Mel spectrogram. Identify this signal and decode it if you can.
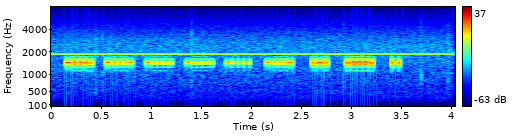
Hellschreiber (Feld-Hell, 122.5 baud), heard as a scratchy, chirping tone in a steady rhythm, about 1430 Hz, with fading and a steady whistle near 1860 Hz. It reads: RABELAIS,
